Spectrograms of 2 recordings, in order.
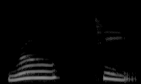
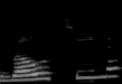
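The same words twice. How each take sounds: First: No extra 'o' vowel is sounded in the word. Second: An extra 'o' vowel is sounded in the word. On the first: The speaker calls it right. "It's just routine" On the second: The speaker calls it wrong. "the O is silent, so we don't pronounce, we don't say routine"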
